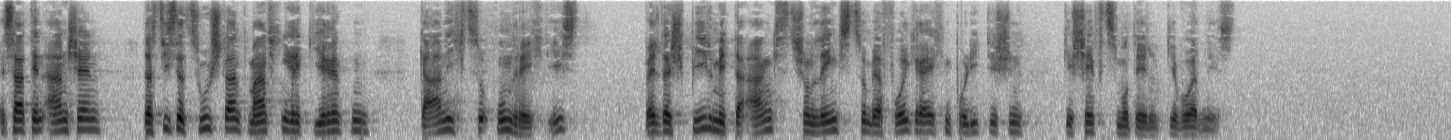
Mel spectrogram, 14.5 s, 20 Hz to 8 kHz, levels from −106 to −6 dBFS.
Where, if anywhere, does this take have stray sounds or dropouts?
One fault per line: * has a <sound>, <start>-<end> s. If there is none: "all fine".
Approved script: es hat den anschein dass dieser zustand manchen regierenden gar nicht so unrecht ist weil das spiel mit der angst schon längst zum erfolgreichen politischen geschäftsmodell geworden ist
all fine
